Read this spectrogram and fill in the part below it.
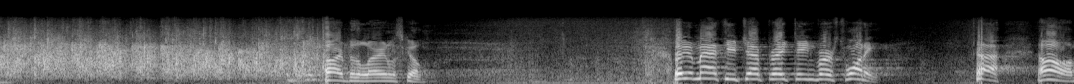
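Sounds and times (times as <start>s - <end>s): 
church congregation applauding: 0.0s - 4.0s
speech: 3.2s - 4.4s, 6.8s - 8.9s, 9.8s - 10.7s.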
